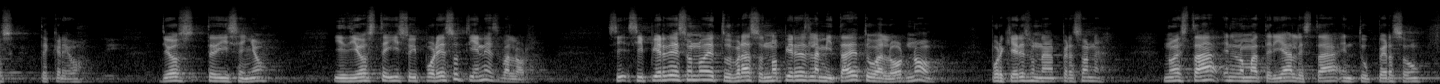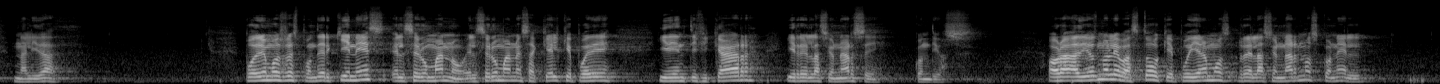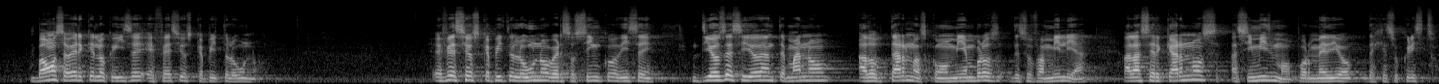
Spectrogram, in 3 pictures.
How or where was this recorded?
large echoing room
